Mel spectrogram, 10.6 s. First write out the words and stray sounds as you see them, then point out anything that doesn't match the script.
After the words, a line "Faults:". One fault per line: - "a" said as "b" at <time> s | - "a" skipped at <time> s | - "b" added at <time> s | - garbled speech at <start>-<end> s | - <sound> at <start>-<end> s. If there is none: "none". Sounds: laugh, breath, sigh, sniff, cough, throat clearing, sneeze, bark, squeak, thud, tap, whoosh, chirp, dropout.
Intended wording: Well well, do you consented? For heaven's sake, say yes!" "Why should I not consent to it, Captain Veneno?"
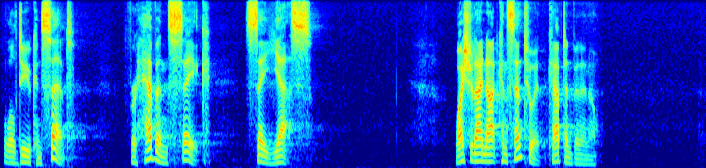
Well, do you consent? For heaven's sake, say yes!" "Why should I not consent to it, Captain Veneno?"
Faults:
- "well" skipped at 0.2 s
- "consented" said as "consent" at 0.5 s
